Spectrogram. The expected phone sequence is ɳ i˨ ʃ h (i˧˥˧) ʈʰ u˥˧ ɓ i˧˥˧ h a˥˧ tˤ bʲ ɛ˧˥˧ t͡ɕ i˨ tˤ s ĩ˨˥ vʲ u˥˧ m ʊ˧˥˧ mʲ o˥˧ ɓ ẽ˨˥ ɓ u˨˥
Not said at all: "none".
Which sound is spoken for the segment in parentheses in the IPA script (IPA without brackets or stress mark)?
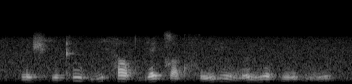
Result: i˨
